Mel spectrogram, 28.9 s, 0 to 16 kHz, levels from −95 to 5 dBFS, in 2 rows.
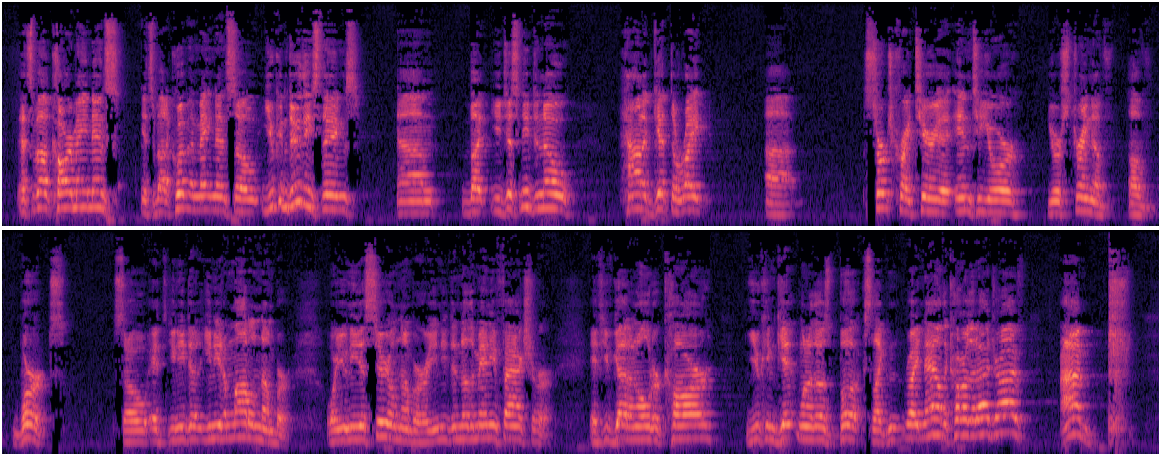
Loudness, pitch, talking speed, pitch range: -25 LUFS, 175 Hz, 170 wpm, 155-195 Hz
